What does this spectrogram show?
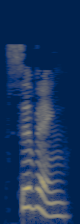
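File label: "sieving", British English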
